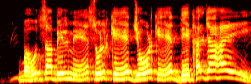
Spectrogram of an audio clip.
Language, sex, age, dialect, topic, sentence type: Magahi, male, 36-40, Southern, banking, statement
